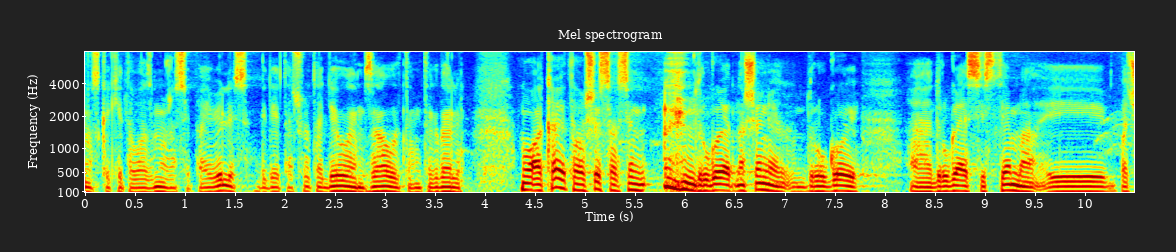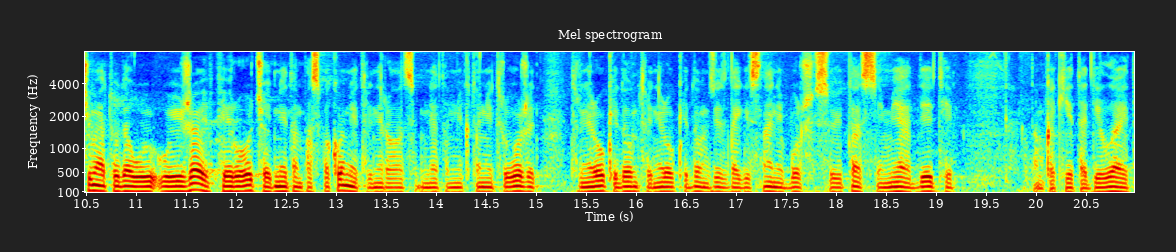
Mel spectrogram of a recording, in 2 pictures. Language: Russian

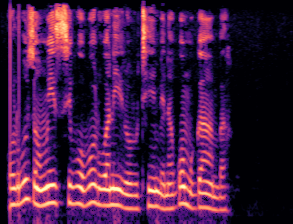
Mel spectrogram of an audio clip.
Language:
Ganda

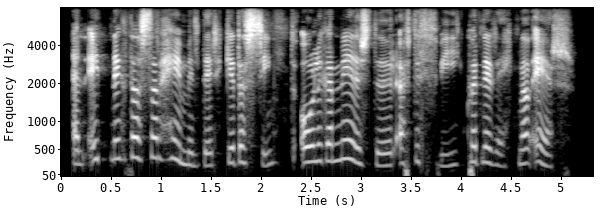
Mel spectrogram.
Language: Icelandic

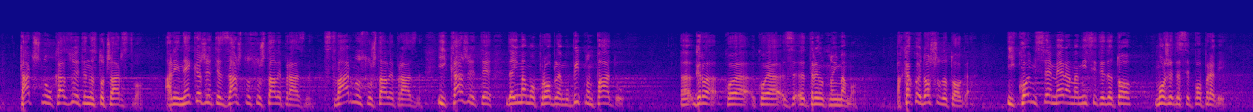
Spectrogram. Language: Serbian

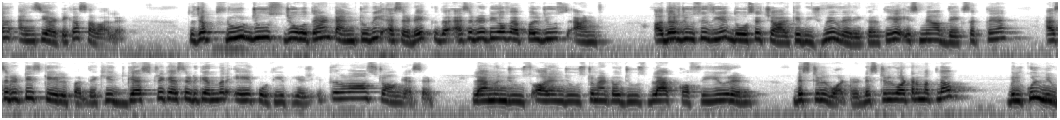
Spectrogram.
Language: Hindi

